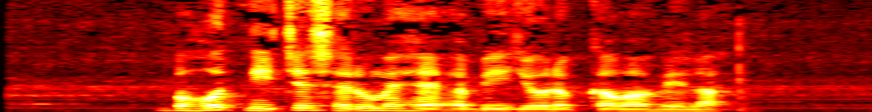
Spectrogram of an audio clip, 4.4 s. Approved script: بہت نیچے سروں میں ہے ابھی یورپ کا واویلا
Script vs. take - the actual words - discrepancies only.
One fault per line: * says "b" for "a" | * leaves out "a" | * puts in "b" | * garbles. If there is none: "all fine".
all fine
